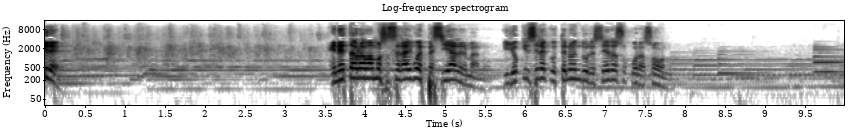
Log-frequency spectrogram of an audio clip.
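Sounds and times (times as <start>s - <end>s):
speech: 0.0s - 0.4s, 3.6s - 8.0s
audience applause: 0.0s - 3.7s.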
